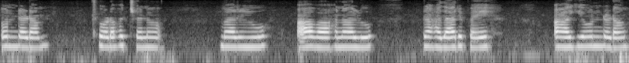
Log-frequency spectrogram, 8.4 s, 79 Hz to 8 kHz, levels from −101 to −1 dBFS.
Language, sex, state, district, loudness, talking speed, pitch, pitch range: Telugu, female, Andhra Pradesh, Krishna, -18 LUFS, 55 wpm, 260 Hz, 255-270 Hz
